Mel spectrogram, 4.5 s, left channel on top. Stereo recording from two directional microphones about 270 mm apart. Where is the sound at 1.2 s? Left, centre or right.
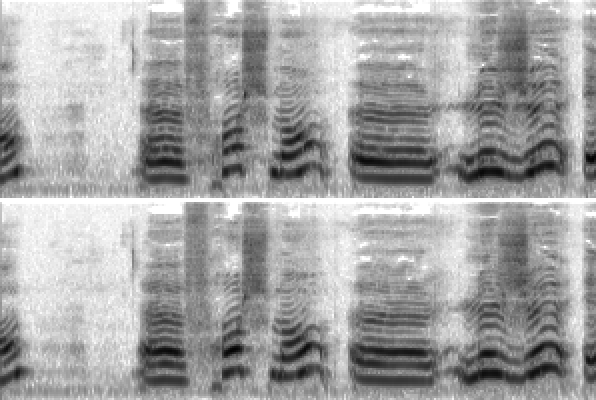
Centre.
